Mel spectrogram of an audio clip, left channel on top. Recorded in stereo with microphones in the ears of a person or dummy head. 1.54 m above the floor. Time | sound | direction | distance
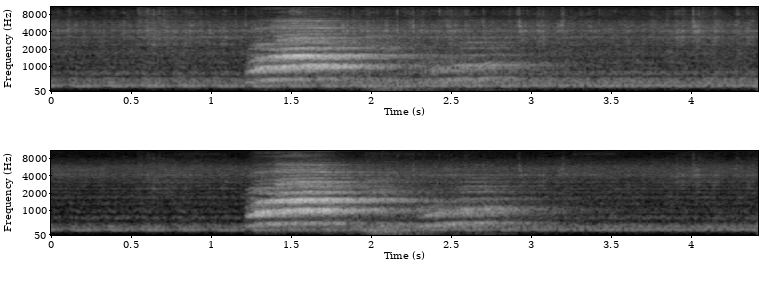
1.2 | a cat meowing | 15° right (ahead or behind) | 0.8 m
